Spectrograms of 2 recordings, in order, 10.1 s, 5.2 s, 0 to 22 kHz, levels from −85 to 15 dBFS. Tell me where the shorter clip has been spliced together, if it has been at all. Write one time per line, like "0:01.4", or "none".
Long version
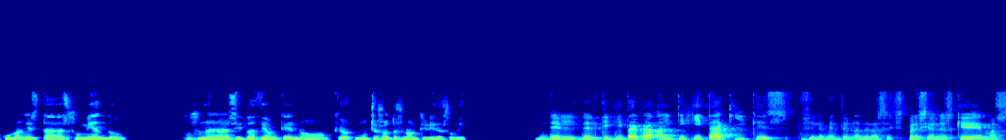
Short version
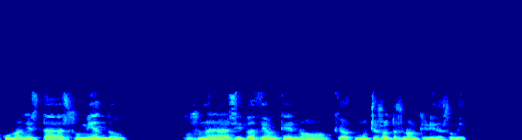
none

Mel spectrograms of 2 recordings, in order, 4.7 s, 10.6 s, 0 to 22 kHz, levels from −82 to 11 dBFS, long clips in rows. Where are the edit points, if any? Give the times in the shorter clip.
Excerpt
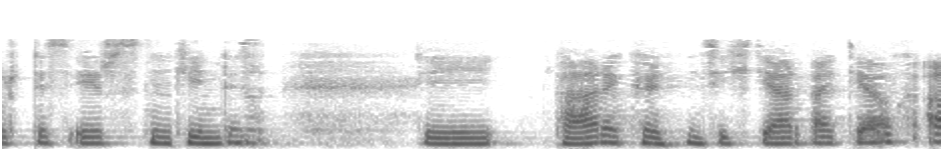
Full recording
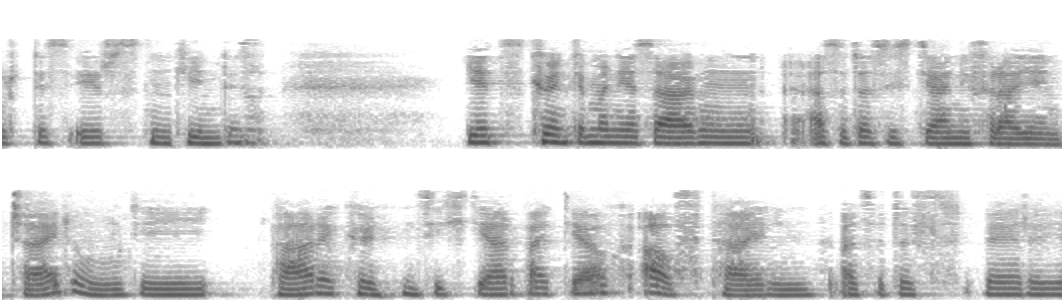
0:02.1

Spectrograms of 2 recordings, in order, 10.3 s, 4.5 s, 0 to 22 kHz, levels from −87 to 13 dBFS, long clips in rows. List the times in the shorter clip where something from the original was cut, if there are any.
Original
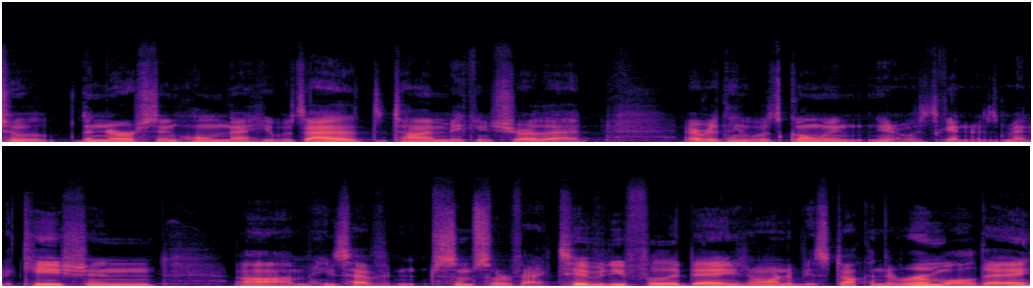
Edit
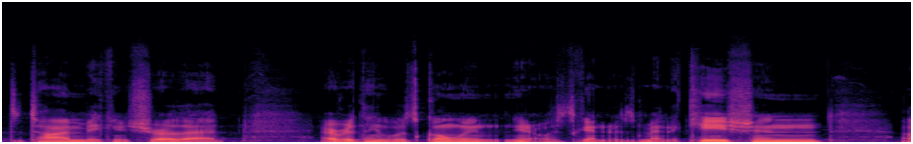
none

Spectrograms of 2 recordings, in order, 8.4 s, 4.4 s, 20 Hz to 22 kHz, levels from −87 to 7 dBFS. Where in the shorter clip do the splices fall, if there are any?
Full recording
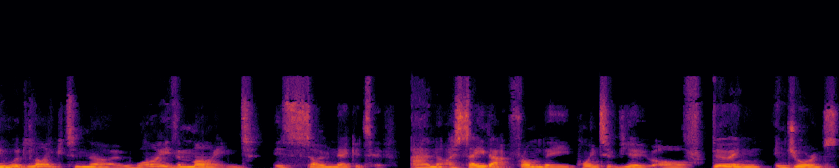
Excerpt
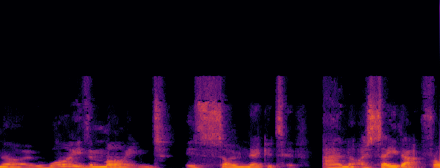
none

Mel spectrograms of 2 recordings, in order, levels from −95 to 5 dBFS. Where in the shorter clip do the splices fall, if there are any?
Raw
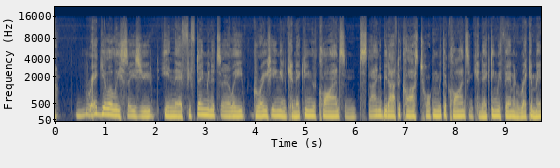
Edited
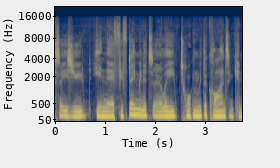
0:02.5

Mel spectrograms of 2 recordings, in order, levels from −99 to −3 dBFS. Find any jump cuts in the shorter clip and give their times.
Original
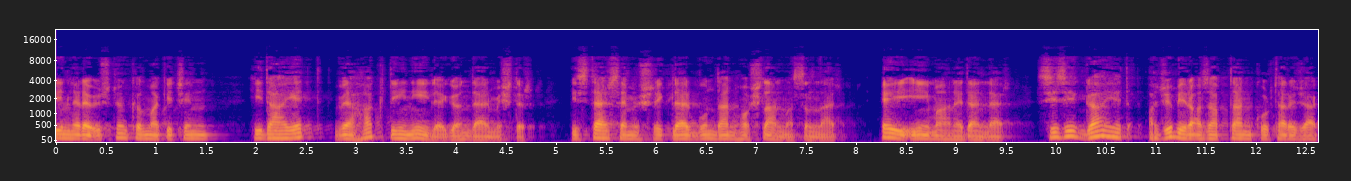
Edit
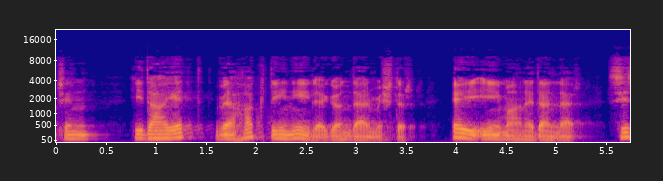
0:03.9

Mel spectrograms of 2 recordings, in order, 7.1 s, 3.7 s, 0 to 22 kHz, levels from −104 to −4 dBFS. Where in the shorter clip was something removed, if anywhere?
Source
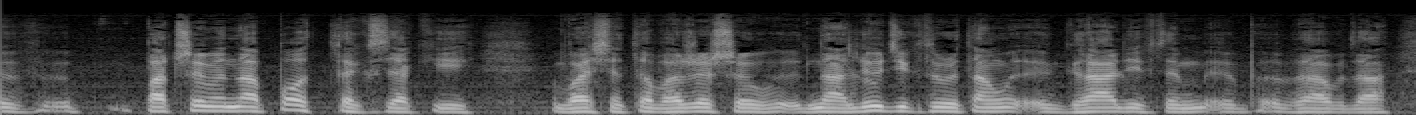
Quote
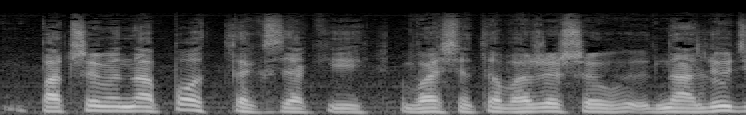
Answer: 0:01.9

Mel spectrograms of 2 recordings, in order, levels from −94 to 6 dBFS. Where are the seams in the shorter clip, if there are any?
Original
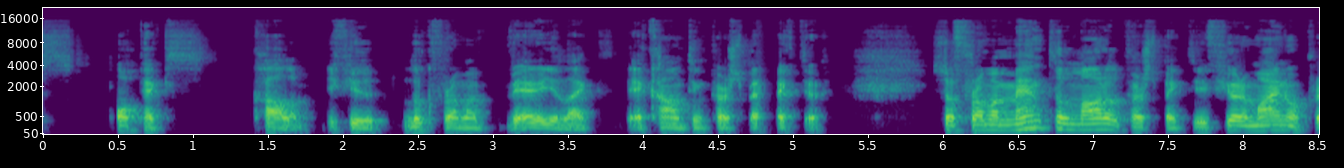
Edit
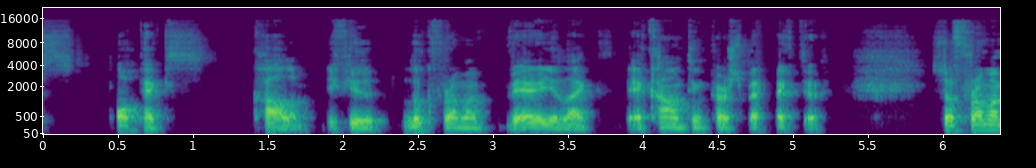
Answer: none

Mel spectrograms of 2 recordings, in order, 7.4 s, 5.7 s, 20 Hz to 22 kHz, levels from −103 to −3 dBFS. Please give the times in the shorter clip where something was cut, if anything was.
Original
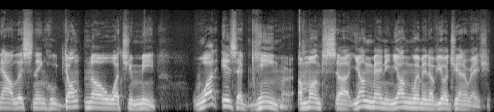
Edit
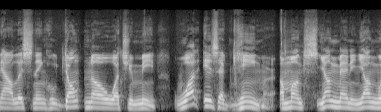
0:02.5
0:04.8

